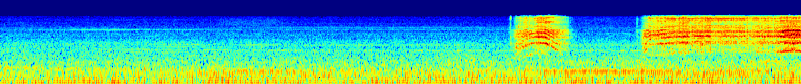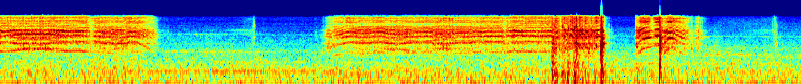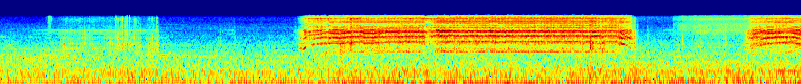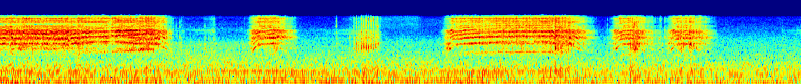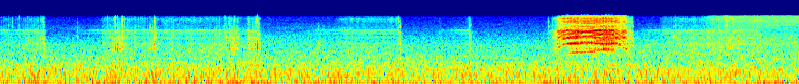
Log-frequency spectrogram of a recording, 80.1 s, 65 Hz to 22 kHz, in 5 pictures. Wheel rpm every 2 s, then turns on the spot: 0, 0, 0, 0, 0, 30, 80, 160, 160, 60, 0, 110, 160, 150, 90, 0, 20, 10, 0, 140, 160, 160, 40, 80, 160, 90, 30, 10, 70, 110, 50, 0, 10, 10, 10, 10, 0, 50, 40, 10.
18-20 32-36 44-46 54-56 66-72 76-80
